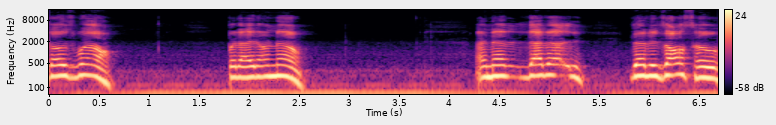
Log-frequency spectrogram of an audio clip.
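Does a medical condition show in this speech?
Yes: cerebral palsy.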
